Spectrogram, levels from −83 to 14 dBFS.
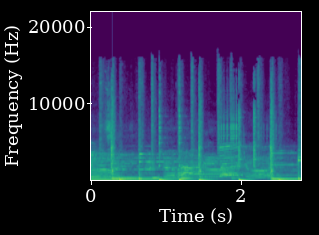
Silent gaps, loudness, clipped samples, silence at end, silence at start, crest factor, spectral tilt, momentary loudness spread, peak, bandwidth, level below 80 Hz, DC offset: none; -14 LUFS; under 0.1%; 0 s; 0 s; 12 dB; -4.5 dB/octave; 4 LU; 0 dBFS; 16.5 kHz; -18 dBFS; under 0.1%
